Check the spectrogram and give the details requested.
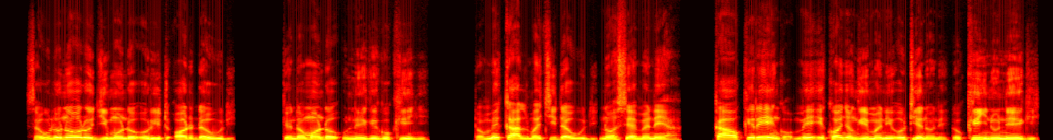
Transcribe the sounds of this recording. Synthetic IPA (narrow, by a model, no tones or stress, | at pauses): saulonoːɾod͡ʒimɔndoʔoɾitɔddaudi | kendomɔndɔʔoneɡeɡokiɲi | tɔmɪkalmat͡ʃidaudinɔsjɛmɛnɪja̰ | kaɔkɪɾɪŋɡɔ̰mɪɪkɔɲɔŋɡɪmaniotjenonɪtɔkiɲnoneɡi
